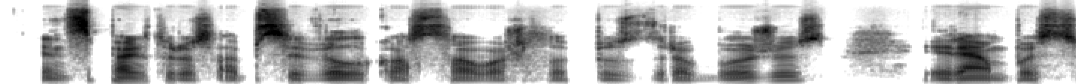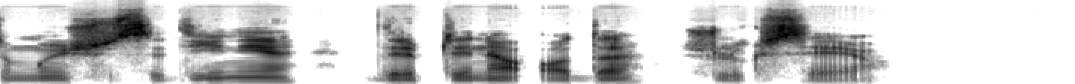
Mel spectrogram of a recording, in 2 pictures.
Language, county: Lithuanian, Vilnius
